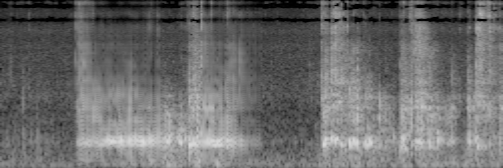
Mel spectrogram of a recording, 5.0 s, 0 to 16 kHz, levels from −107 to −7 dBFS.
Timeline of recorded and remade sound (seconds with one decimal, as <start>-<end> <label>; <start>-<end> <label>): 0.0-0.7 recorded; 0.7-1.6 remade; 1.6-2.0 recorded; 2.0-2.6 remade; 2.6-5.0 recorded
